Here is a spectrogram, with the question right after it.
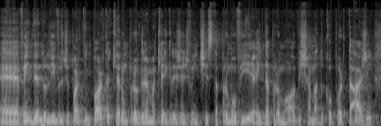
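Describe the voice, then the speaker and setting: In a São Paulo accent, a man with a fairly low pitch speaks fairly quickly with ordinary pitch variation on a very clean recording with a silent background. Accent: Paulistano. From São Paulo, Brazil (Sacomã, south zone). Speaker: pastor and theologian. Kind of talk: podcast interview. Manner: casual slangy.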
